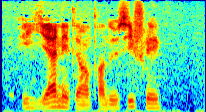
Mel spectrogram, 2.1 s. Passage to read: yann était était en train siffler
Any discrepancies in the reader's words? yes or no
yes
